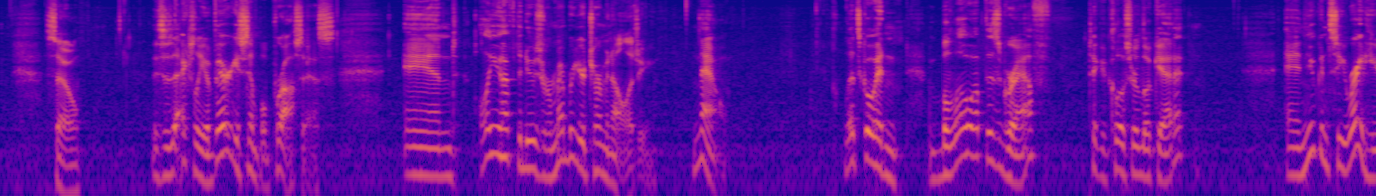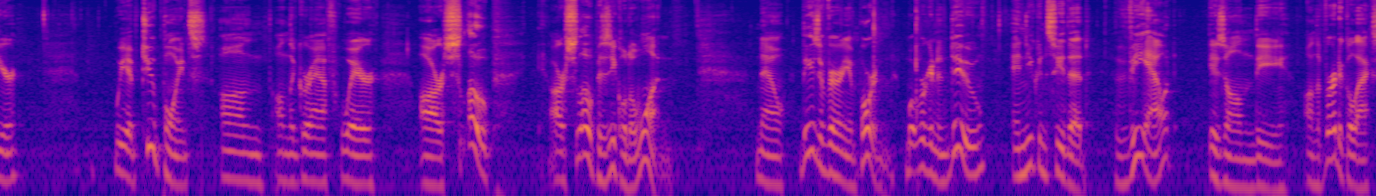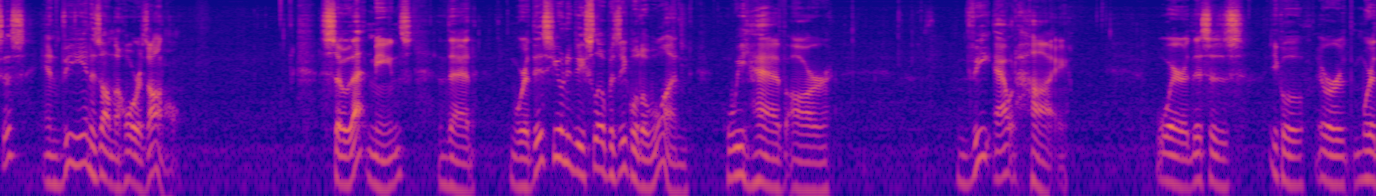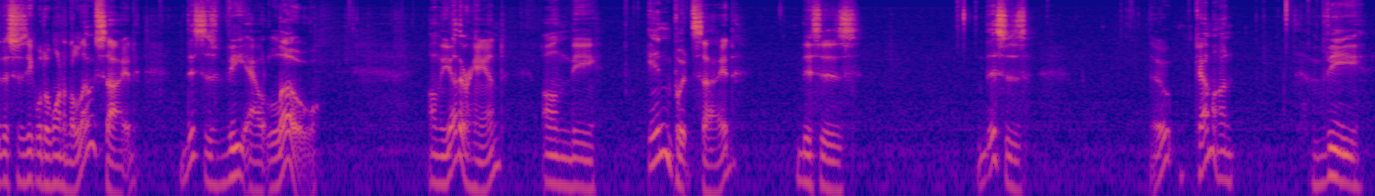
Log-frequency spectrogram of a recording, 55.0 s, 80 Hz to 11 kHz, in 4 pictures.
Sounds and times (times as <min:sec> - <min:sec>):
Speech: 0:00.5 - 0:00.9, 0:01.5 - 0:03.4, 0:04.0 - 0:07.4, 0:08.4 - 0:12.0, 0:12.8 - 0:14.0, 0:14.9 - 0:20.5, 0:21.3 - 0:29.4, 0:30.7 - 0:35.9, 0:37.1 - 0:38.3, 0:39.1 - 0:44.5, 0:45.6 - 0:49.9, 0:51.0 - 0:51.6, 0:52.8 - 0:55.0.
